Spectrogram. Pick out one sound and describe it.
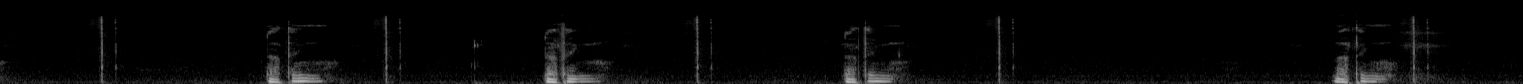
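A playing card flips over with a short click, again and again.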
